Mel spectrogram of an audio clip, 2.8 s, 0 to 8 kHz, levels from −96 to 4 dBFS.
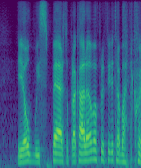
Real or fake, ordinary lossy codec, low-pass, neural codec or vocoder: fake; none; none; codec, 16 kHz, 0.7 kbps, FocalCodec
